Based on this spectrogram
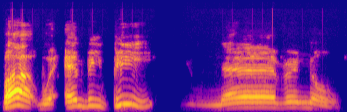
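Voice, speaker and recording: Man, higher register, dry sound; animated storyteller type. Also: slow pace, slightly rough, dry recording, highs cut off. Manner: animated storyteller, mixes in Spanish. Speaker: boxing show guest. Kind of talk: casual chat.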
